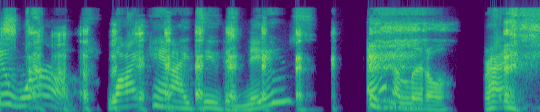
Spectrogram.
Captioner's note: laugh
